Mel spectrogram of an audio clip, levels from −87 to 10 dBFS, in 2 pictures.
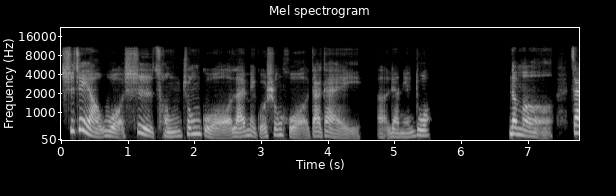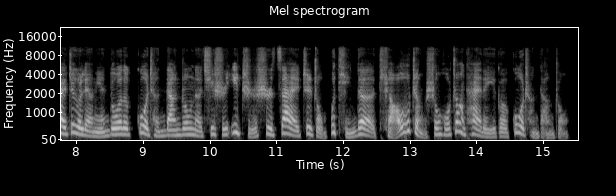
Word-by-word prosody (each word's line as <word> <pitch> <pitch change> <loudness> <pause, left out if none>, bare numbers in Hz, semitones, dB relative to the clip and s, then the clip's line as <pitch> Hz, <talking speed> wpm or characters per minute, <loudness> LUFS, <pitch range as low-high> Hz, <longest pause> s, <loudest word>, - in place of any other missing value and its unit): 是 345 -2 +2
这 370 +2 +5
样， 135 -1 +4
我 165 -2 0
是 215 - +1
从 150 +5 -4
中 230 +5 -1
国 330 +8 0
来 - - +3
美 175 -6 -6
国 - - -5
生 200 +5 +1
活 115 -11 -3
大 - - +1
概 - - -1 0.5
呃， - - -8
2 130 0 -4
年 130 +4 -8
多。 180 0 0 1.2
那 235 - +10
么 175 -8 -1 0.3
在 260 -4 +6
这 280 +5 -2
个 230 - +5
2 170 -6 0
年 145 +3 -3
多 215 +2 +4
的 215 -1 +2
过 225 +3 0
程 170 -4 -7
当 185 +2 +2
中 210 0 -2
呢， 170 -4 -4
其 225 +7 -3
实 205 0 -2
一 280 +6 0
直 140 - -5
是 215 +4 +1
在 235 -1 +4
这 235 +6 -1
种 - - -5
不 280 - -2
停 135 - -6
地 225 +7 +4
调 335 - 0
整 - - -2
生 215 0 -3
活 200 0 -5
状 310 -3 0
态 230 +1 0
的 140 - -5
一 130 +1 -6
个 145 -1 -6
过 255 - -2
程 - - -10
当 - - -12
中。 - - -14
205 Hz, 210 characters per minute, -23 LUFS, 155-235 Hz, 1.2 s, 那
